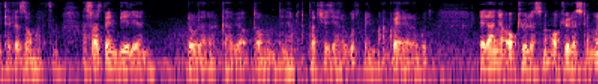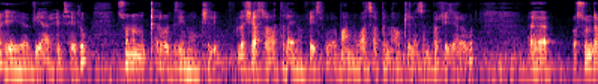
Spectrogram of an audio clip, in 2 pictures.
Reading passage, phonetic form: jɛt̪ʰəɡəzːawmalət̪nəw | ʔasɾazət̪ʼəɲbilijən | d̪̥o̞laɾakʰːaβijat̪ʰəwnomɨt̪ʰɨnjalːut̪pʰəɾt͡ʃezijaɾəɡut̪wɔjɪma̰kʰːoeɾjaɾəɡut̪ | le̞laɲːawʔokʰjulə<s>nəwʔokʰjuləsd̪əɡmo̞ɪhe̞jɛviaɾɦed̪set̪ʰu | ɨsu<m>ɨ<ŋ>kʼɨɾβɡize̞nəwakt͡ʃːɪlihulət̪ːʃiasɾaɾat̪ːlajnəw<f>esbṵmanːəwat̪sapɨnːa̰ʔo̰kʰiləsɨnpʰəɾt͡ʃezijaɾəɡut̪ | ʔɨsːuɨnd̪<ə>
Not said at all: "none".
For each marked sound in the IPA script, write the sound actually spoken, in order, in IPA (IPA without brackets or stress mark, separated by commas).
s, n, m, f, ə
